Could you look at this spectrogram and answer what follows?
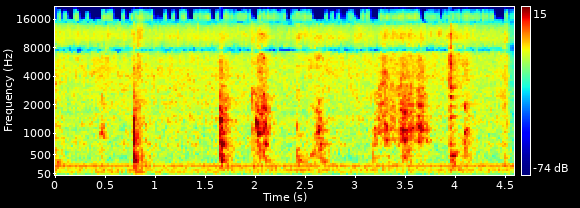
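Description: Chopped tomatoes frying in oil for an egg curry, a continuous close sizzle broken by repeated scraping stirs of a spoon in the pan, with no talking.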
